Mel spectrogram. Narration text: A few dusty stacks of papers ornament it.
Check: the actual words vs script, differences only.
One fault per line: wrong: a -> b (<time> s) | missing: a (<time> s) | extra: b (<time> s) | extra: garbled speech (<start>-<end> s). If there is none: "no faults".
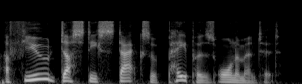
no faults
